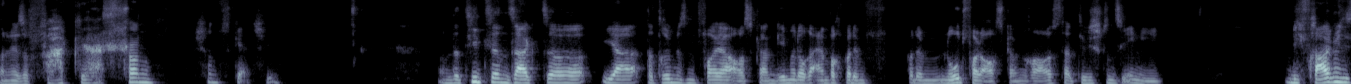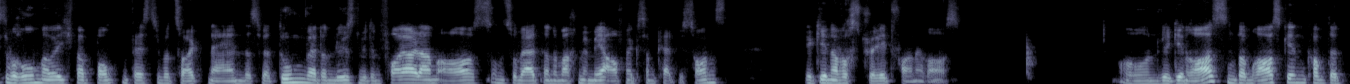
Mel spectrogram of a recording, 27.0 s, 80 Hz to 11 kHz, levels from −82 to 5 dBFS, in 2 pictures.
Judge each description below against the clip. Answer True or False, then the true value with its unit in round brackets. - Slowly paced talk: False (180 wpm)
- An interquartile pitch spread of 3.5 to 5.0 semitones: False (2.9 semitones)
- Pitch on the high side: False (125 Hz)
